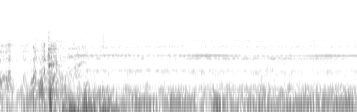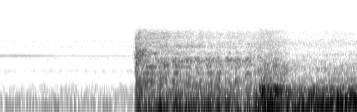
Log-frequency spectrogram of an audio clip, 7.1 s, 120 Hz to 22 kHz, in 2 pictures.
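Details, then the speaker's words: Fox-body Mustang with new turbo Dart 363 build, brief start, smoke from spilled oil: soft even idle rumble, then a jump to a louder steady run, no knocks or misses; sounds healthy. "so don't worry about that smoke spilled a bunch of oil idiot but uh yeah sounds good"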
